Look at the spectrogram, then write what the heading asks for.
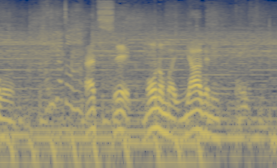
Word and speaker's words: Yagami: I was saying it right, Yagami. I probably at one point I'll say Yagami by accident. I'm sorry if that happens, but for now, let's hope I'm saying it right with Yagami.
